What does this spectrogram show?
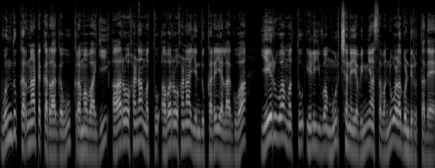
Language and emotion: Kannada, neutral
